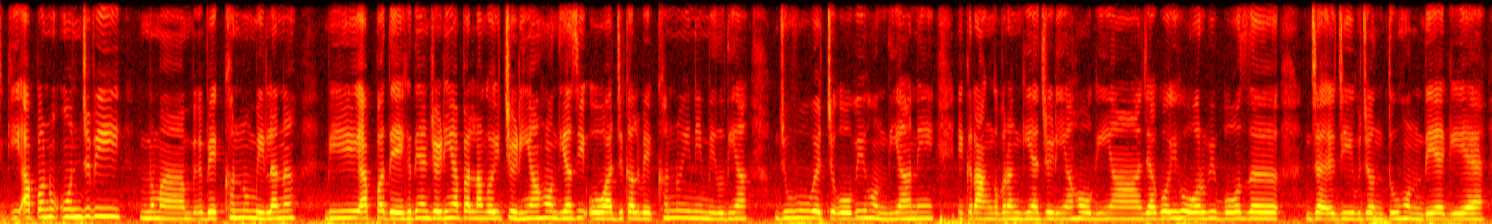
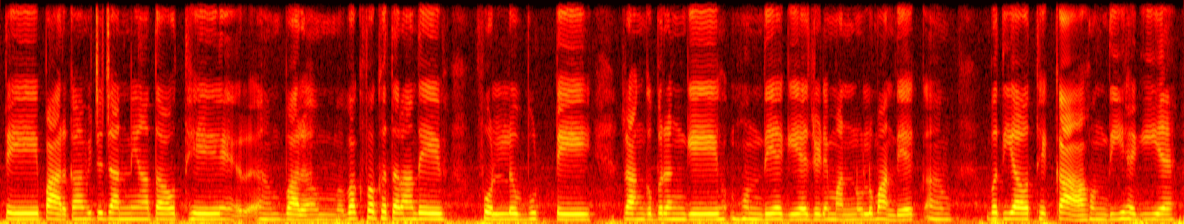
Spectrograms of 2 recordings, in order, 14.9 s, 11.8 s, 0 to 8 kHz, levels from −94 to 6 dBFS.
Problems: none marked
